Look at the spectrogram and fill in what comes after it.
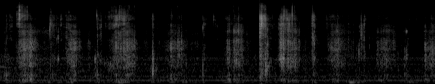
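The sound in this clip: Craft beer flavour potato chips being bitten and chewed, many irregular, crisp crunches and crackles, fairly faint and with no talking.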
